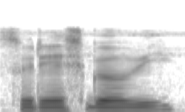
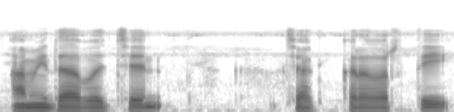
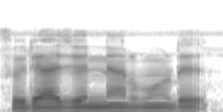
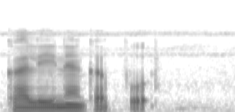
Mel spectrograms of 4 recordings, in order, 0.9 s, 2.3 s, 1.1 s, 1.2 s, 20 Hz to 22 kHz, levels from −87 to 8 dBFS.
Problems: none marked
